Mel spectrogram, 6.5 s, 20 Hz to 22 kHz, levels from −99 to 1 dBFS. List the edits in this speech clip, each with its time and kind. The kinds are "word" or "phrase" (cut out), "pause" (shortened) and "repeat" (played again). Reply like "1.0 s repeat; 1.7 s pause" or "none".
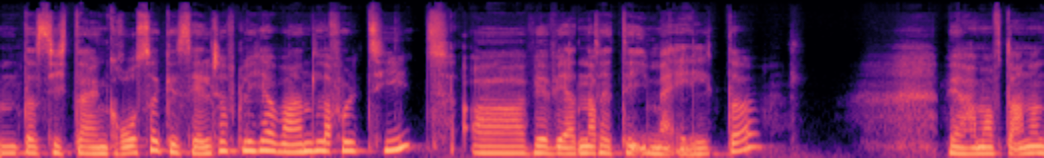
2.1 s word; 3.7 s phrase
